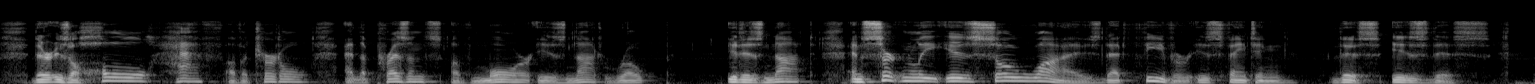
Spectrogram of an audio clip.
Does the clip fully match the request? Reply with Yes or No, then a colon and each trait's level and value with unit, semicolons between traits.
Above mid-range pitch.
No: low, 110 Hz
